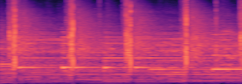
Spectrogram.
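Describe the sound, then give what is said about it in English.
Church audience clapping in time with music: five sharp, evenly spaced claps land on a steady beat over sustained, held musical tones. “Let's just clap it to him.”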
